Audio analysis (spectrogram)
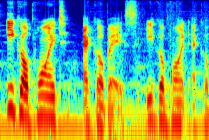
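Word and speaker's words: Ecopoint: quick trip back to eco point Antarctica and yes it is eco point not echo point I kept saying that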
